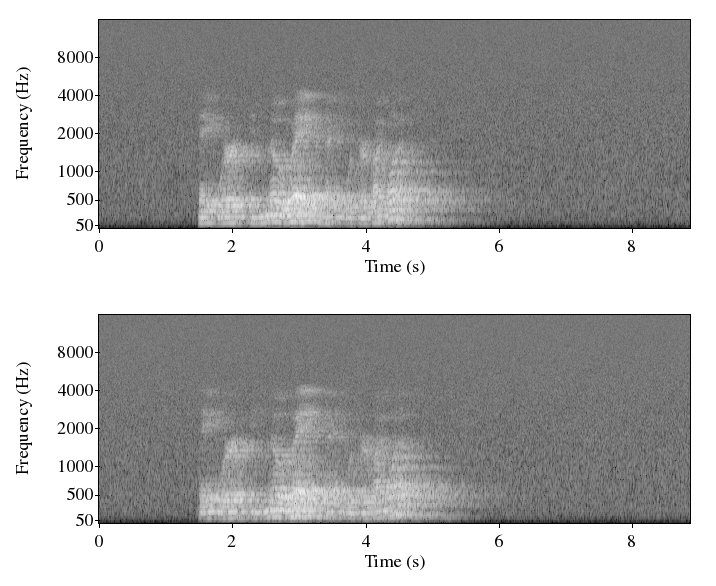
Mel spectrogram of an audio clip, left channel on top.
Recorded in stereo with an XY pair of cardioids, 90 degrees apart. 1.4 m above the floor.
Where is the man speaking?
65° left, 7.5 m.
